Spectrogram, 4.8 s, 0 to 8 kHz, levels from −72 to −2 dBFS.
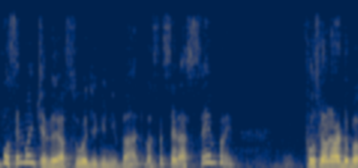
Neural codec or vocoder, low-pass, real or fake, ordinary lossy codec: codec, 16 kHz, 1.1 kbps, Voila-Tokenizer; 7.2 kHz; fake; none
